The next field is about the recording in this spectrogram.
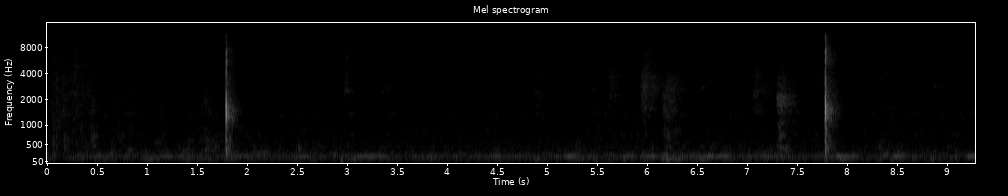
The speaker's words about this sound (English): And if you do, if you mess up, if you make a mistake, I want you to snap your fingers. And I want you to count how many times you snap your fingers and you mess up.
